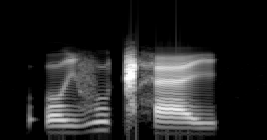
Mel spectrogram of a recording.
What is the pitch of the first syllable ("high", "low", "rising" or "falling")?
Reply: low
